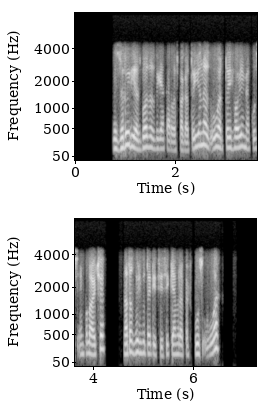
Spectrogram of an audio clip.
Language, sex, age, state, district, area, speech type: Kashmiri, male, 45-60, Jammu and Kashmir, Budgam, urban, conversation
